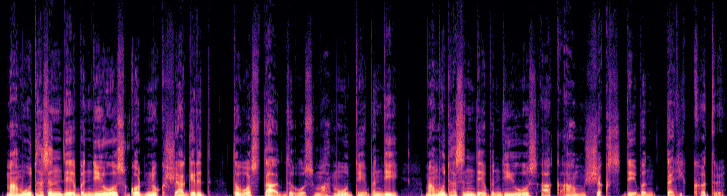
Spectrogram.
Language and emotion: Kashmiri, neutral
